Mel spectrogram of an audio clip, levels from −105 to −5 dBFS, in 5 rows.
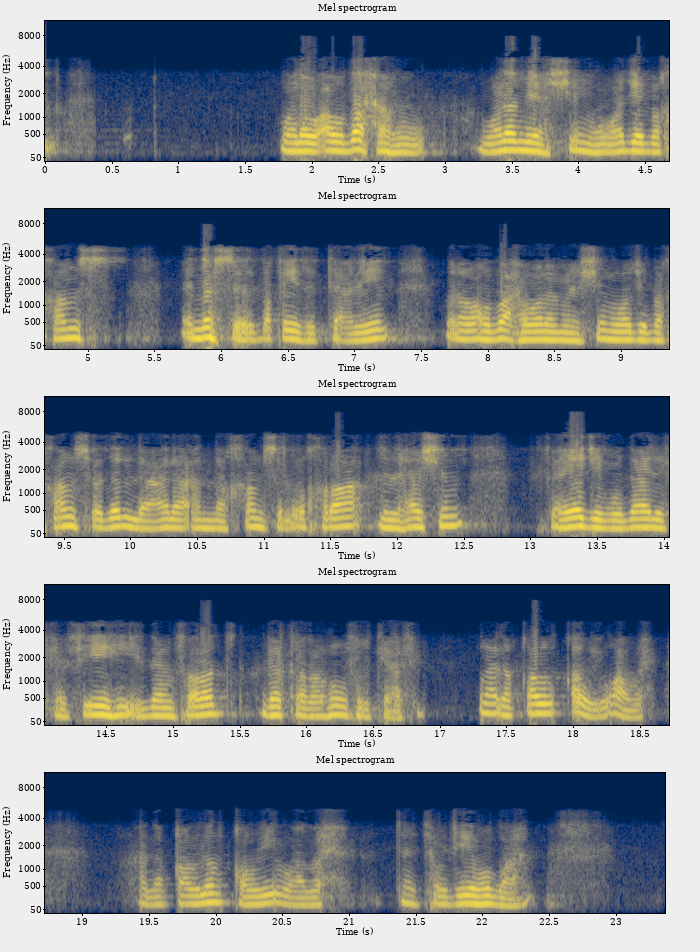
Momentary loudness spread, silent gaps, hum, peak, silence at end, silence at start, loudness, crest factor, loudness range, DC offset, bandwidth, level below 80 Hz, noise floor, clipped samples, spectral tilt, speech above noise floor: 14 LU; none; none; 0 dBFS; 1 s; 0 s; -16 LUFS; 16 dB; 5 LU; under 0.1%; 4.9 kHz; -50 dBFS; -67 dBFS; under 0.1%; -10.5 dB/octave; 52 dB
